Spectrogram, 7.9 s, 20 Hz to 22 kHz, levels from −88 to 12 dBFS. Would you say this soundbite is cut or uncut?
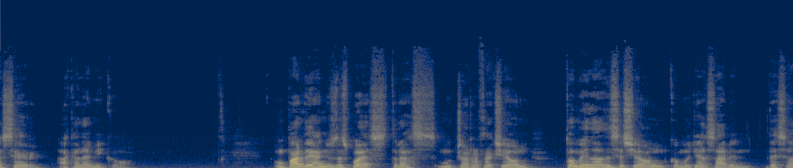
uncut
